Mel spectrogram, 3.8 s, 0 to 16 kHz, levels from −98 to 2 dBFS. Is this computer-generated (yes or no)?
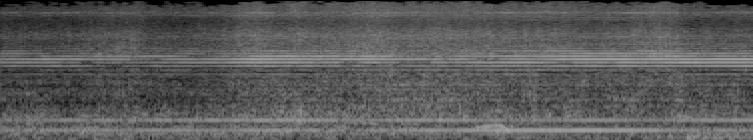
no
